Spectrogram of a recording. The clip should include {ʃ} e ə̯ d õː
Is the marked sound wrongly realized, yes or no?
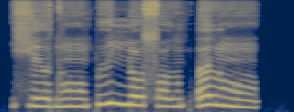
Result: yes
